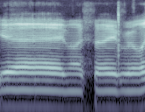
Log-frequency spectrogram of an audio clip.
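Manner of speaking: imitated lifeless flat delivery. Mocking the other speaker's attempt at sounding sincere, mocking someone's flat monotone. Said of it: "You literally sounded like that".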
